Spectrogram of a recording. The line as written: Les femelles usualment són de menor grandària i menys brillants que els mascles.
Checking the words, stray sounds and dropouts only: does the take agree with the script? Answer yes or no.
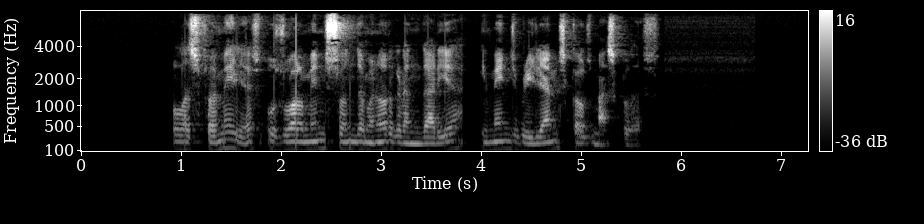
yes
